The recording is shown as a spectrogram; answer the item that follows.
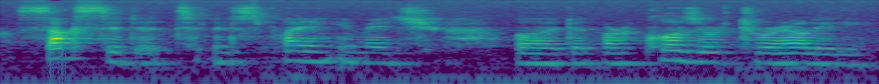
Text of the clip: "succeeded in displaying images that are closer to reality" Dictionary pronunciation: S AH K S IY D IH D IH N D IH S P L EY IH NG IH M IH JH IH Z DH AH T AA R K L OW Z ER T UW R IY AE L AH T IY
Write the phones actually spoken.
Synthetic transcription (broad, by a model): S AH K S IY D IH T IH N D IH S P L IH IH NG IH M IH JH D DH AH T AA R K OW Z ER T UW R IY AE L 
